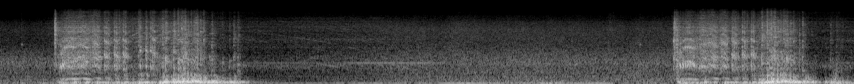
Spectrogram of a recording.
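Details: Jeep KJ with a swapped-in Lexus UZFE engine, after deleting the SKIM immobilizer and wiring a push-start button kit: the engine catches quickly, revs strongly, settles to a quiet steady idle, then revs cleanly. A normal start and idle.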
